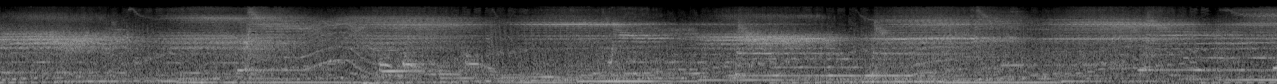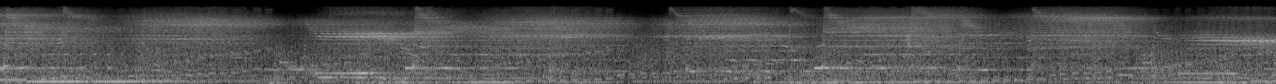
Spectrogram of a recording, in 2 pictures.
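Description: Experimental electronic synthesizer music: layered held tones over low drones, with notes shifting pitch and the whole swelling and easing about every two seconds.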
